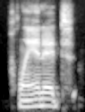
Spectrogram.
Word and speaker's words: PLAGNIBTX: But anyway, number 2 has come from Marsha Everett, who gave $10 and said, I flock with PLAGNIBTX, pronounced planet, easier to say than LGBT, polyamory, lesbian, asexual, gay, non-binary, intersex, bisexual, transgender, atheist.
